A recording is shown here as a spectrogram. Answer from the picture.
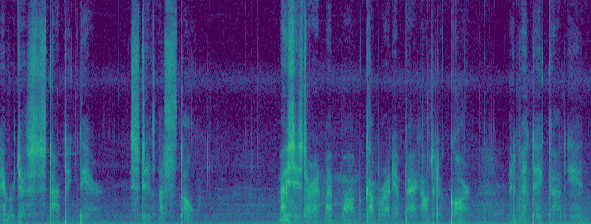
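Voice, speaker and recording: With long, frequent pauses, a whispering voice moves at a fairly slow pace as noticeable background noise continues. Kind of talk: reading scary stories from an online forum. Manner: whispered.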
